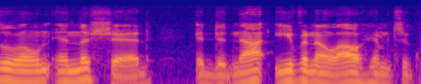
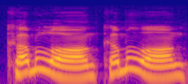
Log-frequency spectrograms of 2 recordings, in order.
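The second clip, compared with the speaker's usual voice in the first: high, loud chugging urging; puffing engine call; 10 semitones higher, 7 dB louder than usual. A narrator's reading. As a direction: puff it out like a steam engine. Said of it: "he puffed".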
